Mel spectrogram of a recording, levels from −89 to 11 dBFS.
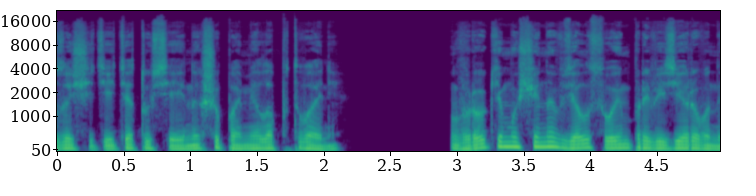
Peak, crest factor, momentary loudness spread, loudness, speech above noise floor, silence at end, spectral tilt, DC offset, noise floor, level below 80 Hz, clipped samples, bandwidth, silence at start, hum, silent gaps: -4 dBFS; 16 dB; 6 LU; -20 LUFS; over 71 dB; 0 s; -6 dB/octave; under 0.1%; under -90 dBFS; -32 dBFS; under 0.1%; 18 kHz; 0 s; none; 2.26-2.95 s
